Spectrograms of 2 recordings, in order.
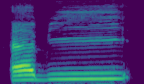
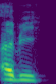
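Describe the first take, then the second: First: The final vowel is lengthened. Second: The final vowel is short. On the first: The speaker calls it right. "on va dire tabbat yada abi abi" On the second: The speaker calls it wrong. "et non pas abi"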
